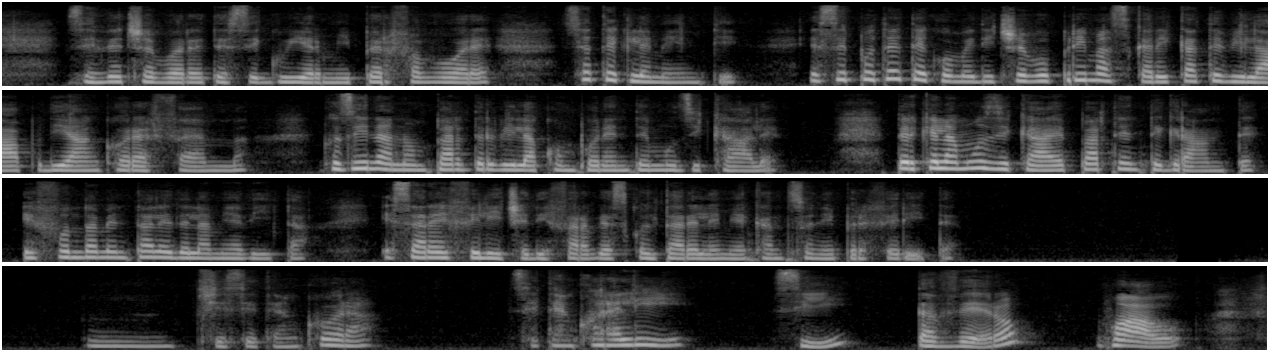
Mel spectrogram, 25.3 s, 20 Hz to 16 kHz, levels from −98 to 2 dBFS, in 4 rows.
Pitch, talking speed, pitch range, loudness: 210 Hz, 135 wpm, 195-245 Hz, -37 LUFS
